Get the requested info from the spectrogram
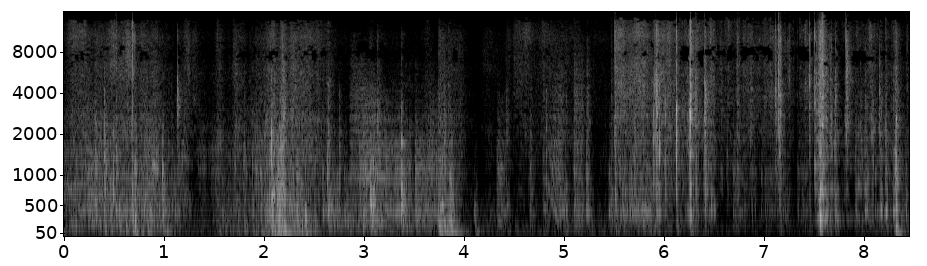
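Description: Paper rustling and crinkling as a small folded paper slip is handled and unfolded by hand. It comes in two spells: one through the first four seconds, then a short lull, then more rustling near the end.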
